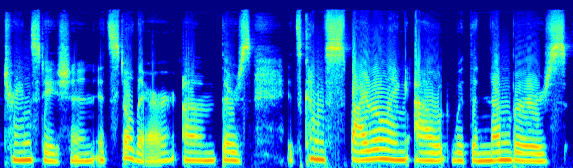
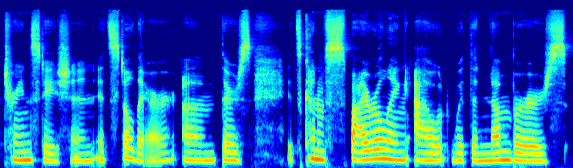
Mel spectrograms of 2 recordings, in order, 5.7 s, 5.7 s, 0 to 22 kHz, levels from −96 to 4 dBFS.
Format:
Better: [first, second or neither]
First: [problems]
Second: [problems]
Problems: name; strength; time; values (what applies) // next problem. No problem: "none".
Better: second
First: distortion; slight; 9% of the sound clipped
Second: none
